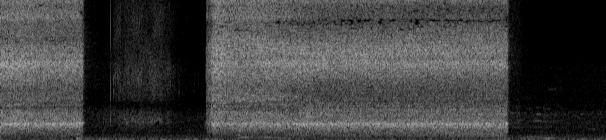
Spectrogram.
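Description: Aerosol can of Hot Shot wasp and hornet killer jetting its stream in two sprays: a hiss of about a second, then, after a pause of about a second, a longer hiss of about three seconds that cuts off sharply.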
